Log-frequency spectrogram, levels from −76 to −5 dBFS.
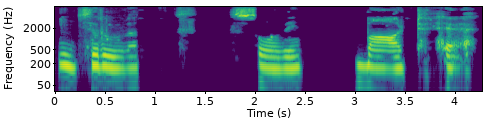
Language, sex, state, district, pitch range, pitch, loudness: Hindi, male, Uttar Pradesh, Budaun, 155-175 Hz, 160 Hz, -17 LUFS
